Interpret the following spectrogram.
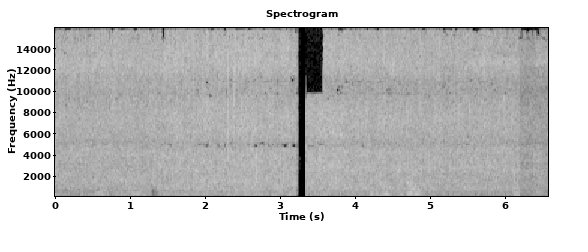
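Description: Shallow, rocky river rushing and splashing steadily over stones. The sound cuts out for an instant about halfway through.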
